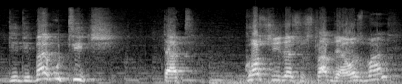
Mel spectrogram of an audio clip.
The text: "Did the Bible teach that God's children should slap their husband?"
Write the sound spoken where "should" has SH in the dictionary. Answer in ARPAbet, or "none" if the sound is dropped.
S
